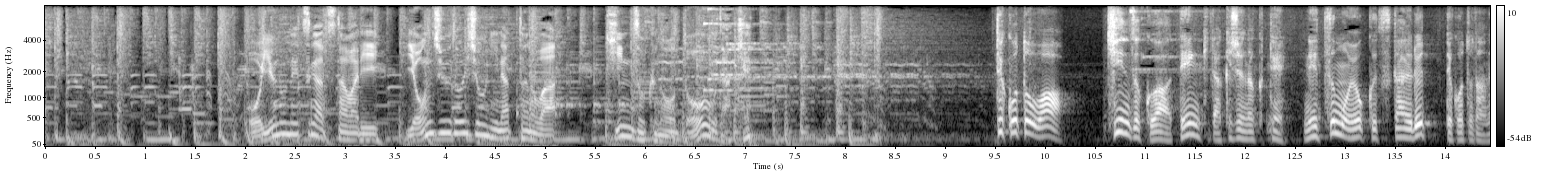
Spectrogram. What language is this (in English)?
Japanese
